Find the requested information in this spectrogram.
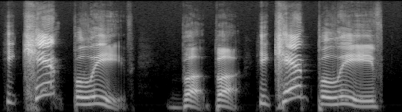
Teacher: when we say can't, we stretch it out. Make it strong.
